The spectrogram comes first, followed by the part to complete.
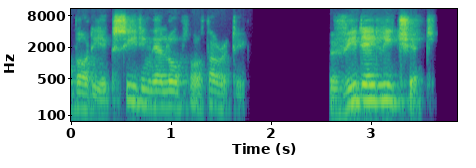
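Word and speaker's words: videlicet: Vide licet, usually written as V-I-Z, means already seen. We've already seen this before in the contract. Viz, vide licet. Well, at least I think that's how they're pronounced, because nobody really knows.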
